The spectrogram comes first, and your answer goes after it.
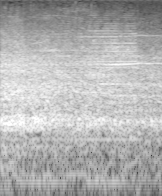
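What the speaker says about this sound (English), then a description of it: "The crowd is really into it" Football stadium crowd during a Washington Huskies versus Utah Utes college game, a steady broad roar of cheering that holds at an even level throughout.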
